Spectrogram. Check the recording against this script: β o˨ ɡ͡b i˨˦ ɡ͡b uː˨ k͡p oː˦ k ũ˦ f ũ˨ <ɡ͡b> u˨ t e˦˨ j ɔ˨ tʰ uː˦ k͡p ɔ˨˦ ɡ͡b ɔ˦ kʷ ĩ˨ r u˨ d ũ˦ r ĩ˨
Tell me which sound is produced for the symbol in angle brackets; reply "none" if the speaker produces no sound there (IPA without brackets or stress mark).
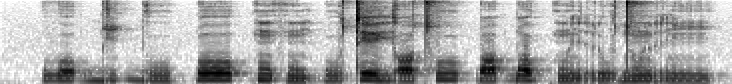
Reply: k͡p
